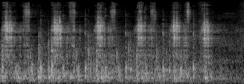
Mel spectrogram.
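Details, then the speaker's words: 1997 Yamaha YZ250 two-stroke dirt bike, sold as non-running, while checking ignition timing at the flywheel: sharp hissy puffs about twice a second from the air box/intake side; carb also sounds odd; unexplained air box noise, cause not yet found. "I hear something going on in the air box. You guys hear that?"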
